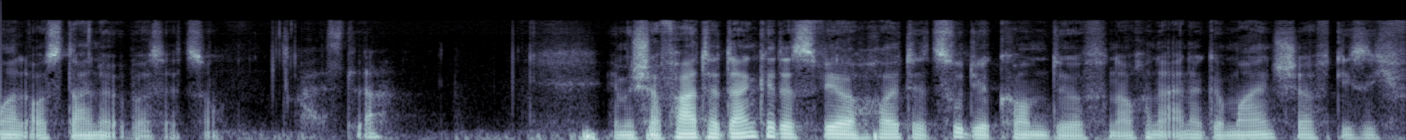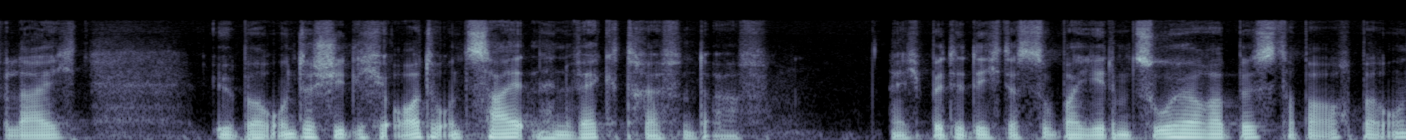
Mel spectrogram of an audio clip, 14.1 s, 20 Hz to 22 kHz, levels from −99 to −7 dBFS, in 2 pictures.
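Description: At 7.01 to 7.07 s, just after "die sich", there is a short concealed packet loss: about 40 ms of the call audio never reached the decoder in time. The receiver bridged roughly 32 ms of it by extending the preceding sound, then cross-faded back into the real signal. The result is a brief smear in the sound. A second short concealed packet loss follows at 10.57 to 10.61 s, right after "hinweg treffen". This gap is shorter, about 20 ms missing with around 21 ms synthesised, and it comes across as a brief wobble.

At 11.43 to 11.49 s, immediately before "ich bitte dich dass", a burst of packet loss removes about 40 ms of audio. The decoder stretched the last received sound across roughly 45 ms and faded it down as the gap continued, so a held buzz or decaying hiss is heard before the sound resumes further along. Throughout, the Opus call path limits the audio to about 12 kHz.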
